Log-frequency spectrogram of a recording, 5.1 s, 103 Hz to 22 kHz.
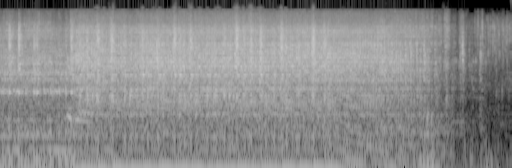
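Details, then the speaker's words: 1995/96 Seadoo XP 800 two-stroke idling after a starter repair, during carburetor tuning, with a wiggle test: steady low drone with an even fast beat, about four pulses a second, holding smooth before dying away, a normal idle. "Little wiggle test. I don't know, it seems pretty happy. I kind of want to take it out and just run it out."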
